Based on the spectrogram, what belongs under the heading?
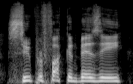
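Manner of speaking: normal talking voice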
